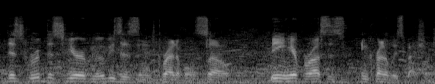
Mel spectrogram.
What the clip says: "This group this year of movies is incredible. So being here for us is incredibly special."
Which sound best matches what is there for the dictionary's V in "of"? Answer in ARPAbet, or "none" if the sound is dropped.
V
